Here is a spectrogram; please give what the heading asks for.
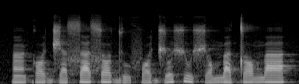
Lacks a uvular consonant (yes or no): yes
